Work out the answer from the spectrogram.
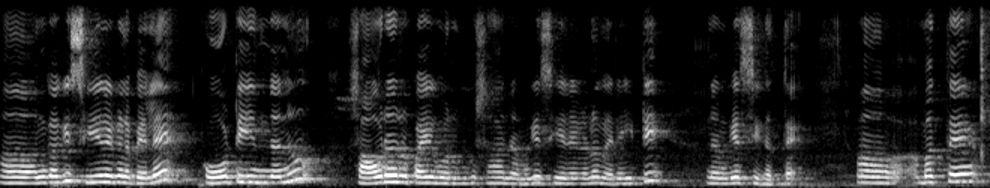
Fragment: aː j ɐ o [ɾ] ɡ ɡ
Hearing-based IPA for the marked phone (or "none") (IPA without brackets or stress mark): ɾ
